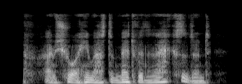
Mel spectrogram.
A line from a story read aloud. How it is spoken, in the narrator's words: sighed Mrs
